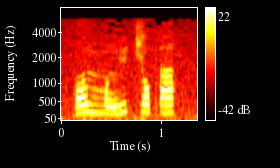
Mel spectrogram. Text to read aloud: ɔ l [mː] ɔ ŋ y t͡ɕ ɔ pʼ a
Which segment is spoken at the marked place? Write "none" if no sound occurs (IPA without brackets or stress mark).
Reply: mː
